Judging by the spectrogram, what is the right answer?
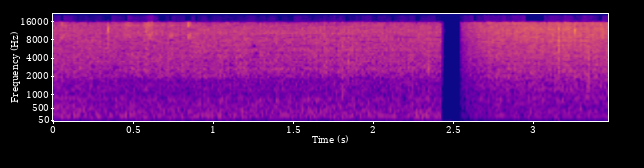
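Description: Okra frying in a pan with salt and turmeric, giving a steady, close sizzling hiss that cuts out for a moment and then resumes, with no voices.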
